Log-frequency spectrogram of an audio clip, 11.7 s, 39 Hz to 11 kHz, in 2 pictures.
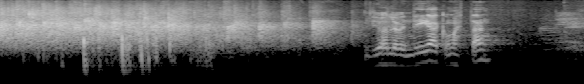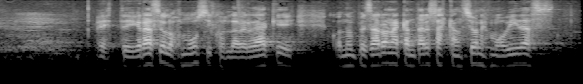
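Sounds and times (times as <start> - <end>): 
crowd applauding warmly: 0.0 - 3.7
speech: 3.8 - 5.0, 6.8 - 11.5.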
